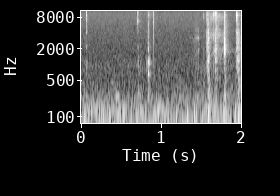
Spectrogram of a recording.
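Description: Computer keyboard keys being typed: a single click at the start, a few more a little before the middle, then a quick run of keystrokes near the end.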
